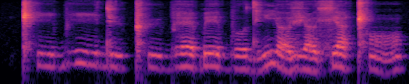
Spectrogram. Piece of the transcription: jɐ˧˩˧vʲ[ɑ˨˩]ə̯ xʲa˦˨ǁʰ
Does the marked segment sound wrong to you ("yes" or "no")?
no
